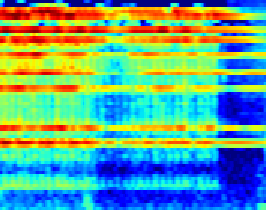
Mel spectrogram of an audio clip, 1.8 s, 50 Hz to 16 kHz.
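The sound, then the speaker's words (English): A 1990s telephone rings with a bright, warbling electronic trill, loud, sounding for about a second and a half before cutting off into near silence. No one speaks. “Oh man, my really cool 90s phone.”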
